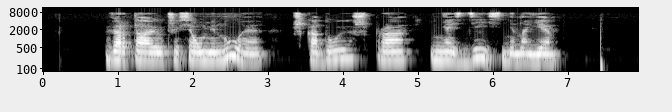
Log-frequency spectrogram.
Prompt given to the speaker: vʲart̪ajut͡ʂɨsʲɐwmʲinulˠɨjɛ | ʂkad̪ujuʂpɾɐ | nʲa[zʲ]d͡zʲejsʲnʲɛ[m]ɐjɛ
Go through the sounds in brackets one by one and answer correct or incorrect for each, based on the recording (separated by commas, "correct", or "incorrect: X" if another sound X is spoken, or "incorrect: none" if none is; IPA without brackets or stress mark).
correct, incorrect: n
